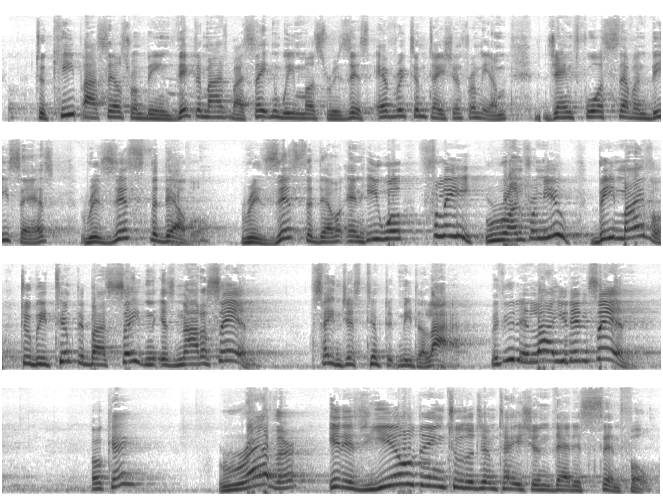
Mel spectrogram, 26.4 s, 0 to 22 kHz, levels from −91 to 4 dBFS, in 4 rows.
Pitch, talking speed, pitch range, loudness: 185 Hz, 155 wpm, 150-250 Hz, -22 LUFS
